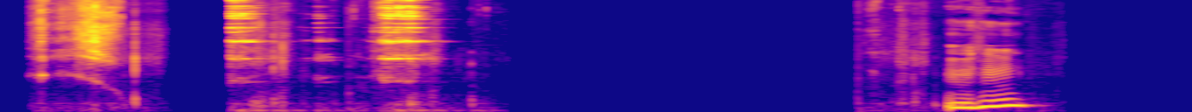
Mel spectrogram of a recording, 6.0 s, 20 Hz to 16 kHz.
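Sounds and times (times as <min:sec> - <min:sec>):
crunching bites into a crisp apple: 0:00.2 - 0:00.9
person making a satisfied hum-like vocal sound: 0:04.7 - 0:05.3.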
